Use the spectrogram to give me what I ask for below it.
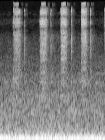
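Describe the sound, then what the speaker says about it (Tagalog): Issy True Flex All Day setting spray misted onto a face in several short, close bursts over a constant low background hum. "I'm going to be setting my face with the Issy True Flex All Day"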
